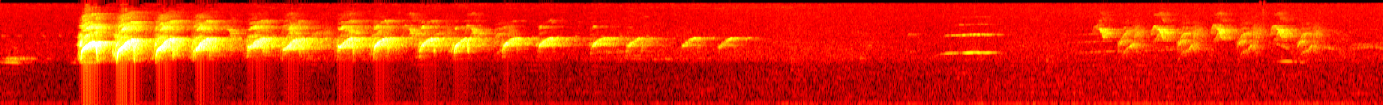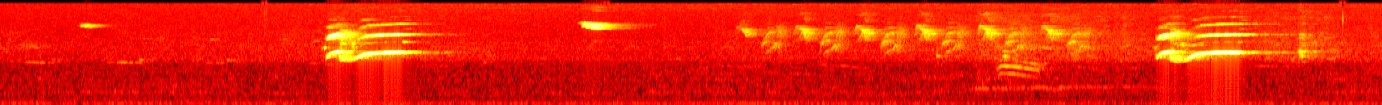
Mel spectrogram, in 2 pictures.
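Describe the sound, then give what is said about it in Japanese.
Ishigaki brown-eared bulbuls call back and forth in a subtropical forest on Ishigaki Island, Japan, in bright, high chirps and whistled notes, an opening burst of rapid trills followed by scattered calls over a low steady hum. “石垣島の豊かな森に育まれた石垣ヒヨドリ、鳴き合う声は亜熱帯の森によく似合います。”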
